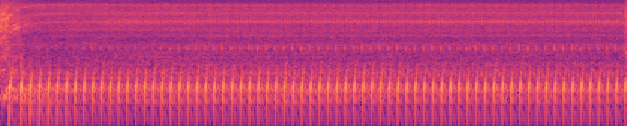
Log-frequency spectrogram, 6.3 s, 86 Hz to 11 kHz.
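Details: Honda ST70 with rebuilt top end and new carburetor, ignition hot-wired from stator to coil, first start in years on electric starter: even cranking chug, about three strokes a second, never fires; fuel delivery fault.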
